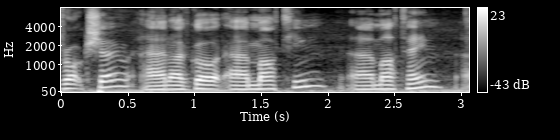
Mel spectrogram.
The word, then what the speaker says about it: Martijn: It's Dan from the Mike James Rock Show, and I've got Martijn. Martijn. That's Martijn. the right pronunciation, yes.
